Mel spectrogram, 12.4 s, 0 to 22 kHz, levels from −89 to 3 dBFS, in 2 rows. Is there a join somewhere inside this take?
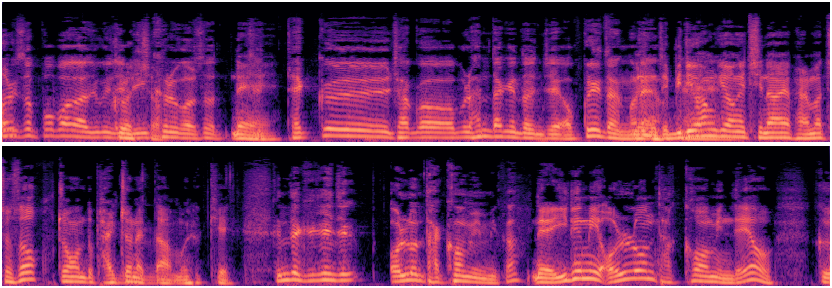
no; 0 cuts

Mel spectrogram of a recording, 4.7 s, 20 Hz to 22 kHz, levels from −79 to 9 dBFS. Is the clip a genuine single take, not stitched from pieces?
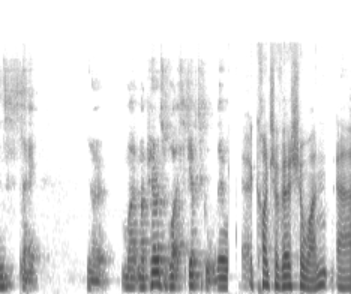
no; 1 cut; at 3.1 s

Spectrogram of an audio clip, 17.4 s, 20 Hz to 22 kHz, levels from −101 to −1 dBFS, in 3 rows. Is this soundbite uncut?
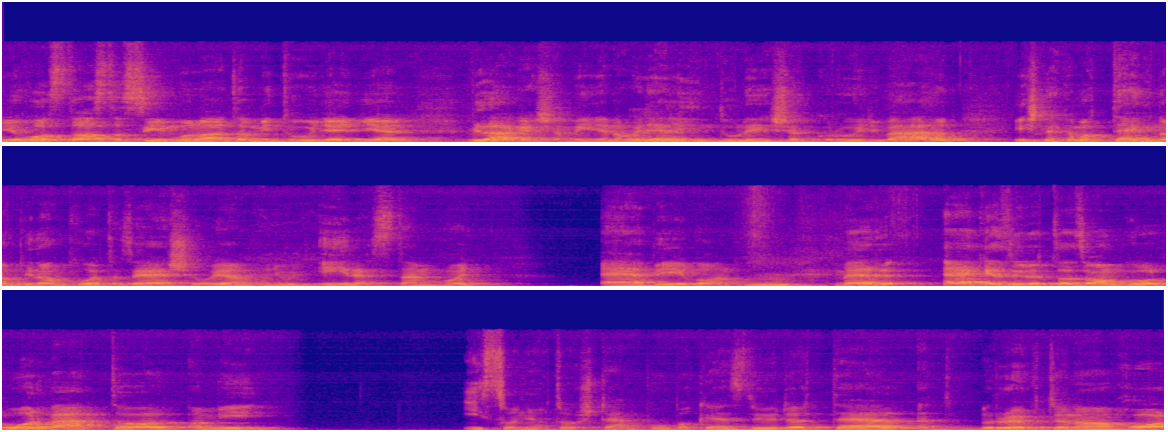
yes; 0 cuts

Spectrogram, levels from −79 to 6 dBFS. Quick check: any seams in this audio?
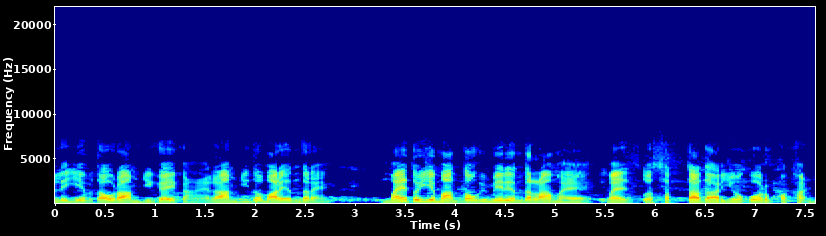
yes; 1 cut; at 5.4 s

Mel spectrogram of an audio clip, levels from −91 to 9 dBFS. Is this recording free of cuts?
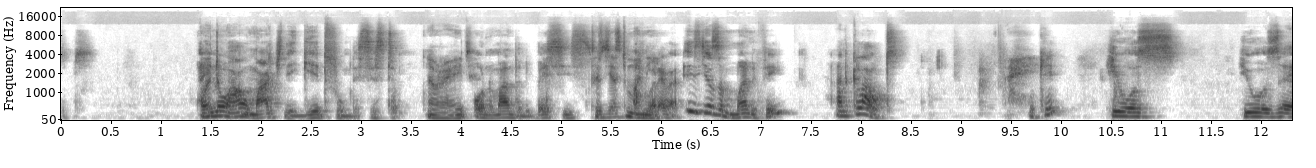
yes; 0 cuts

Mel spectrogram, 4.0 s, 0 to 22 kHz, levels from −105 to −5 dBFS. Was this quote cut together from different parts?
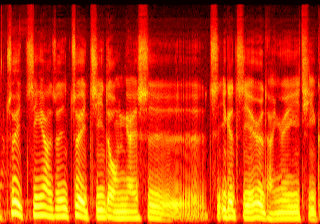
yes; 1 cut; at 0.9 s

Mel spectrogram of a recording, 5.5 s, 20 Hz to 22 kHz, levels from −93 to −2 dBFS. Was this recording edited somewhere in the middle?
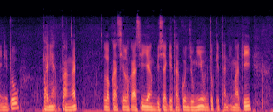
no; 0 cuts

